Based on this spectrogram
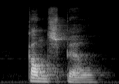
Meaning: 1. a game of chance, entirely depending on luck 2. a gamble, a risky business
- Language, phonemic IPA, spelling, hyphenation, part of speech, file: Dutch, /ˈkɑnspɛl/, kansspel, kans‧spel, noun, Nl-kansspel.ogg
